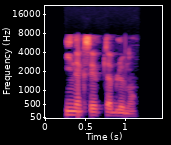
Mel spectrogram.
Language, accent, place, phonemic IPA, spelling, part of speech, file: French, France, Lyon, /i.nak.sɛp.ta.blə.mɑ̃/, inacceptablement, adverb, LL-Q150 (fra)-inacceptablement.wav
- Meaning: unacceptably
